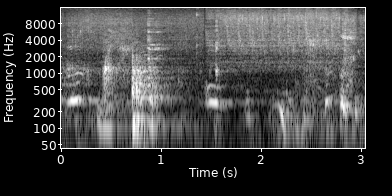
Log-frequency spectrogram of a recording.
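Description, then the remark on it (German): Water runs from a tap in a toilet room in a steady rushing hiss, with a few brief clinks and knocks breaking through the flow, as tooth glasses are filled and people drink from the tap. “Trinkt so viel aus dem Hahn, wie ihr könnt.”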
